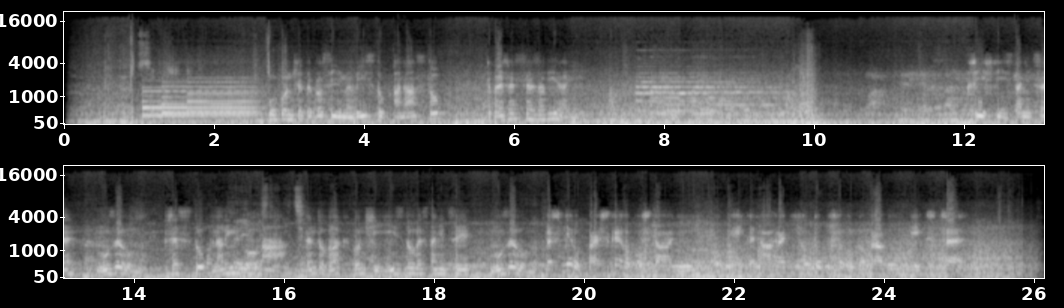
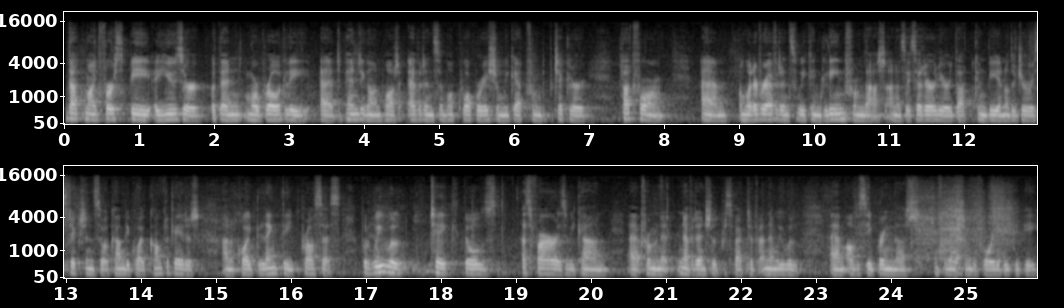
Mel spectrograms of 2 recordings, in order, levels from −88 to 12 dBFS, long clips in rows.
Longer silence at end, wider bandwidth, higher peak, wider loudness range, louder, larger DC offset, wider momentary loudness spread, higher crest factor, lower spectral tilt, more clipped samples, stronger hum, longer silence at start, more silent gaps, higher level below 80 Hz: about the same, 0.1 s vs 0 s; first, 18 kHz vs 16 kHz; about the same, 0 dBFS vs 0 dBFS; about the same, 2 LU vs 4 LU; first, -11 LUFS vs -21 LUFS; neither; about the same, 7 LU vs 8 LU; second, 10 dB vs 20 dB; first, -7.5 dB/octave vs -5 dB/octave; neither; neither; about the same, 0.1 s vs 0 s; neither; first, -18 dBFS vs -72 dBFS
